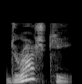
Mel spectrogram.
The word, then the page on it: droshky: British English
